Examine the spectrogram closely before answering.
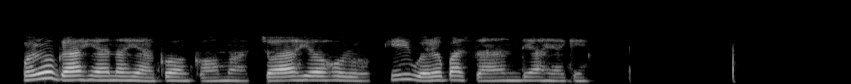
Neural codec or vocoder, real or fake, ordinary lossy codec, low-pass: none; real; none; 3.6 kHz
